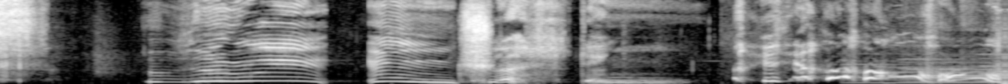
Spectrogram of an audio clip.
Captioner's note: giggles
